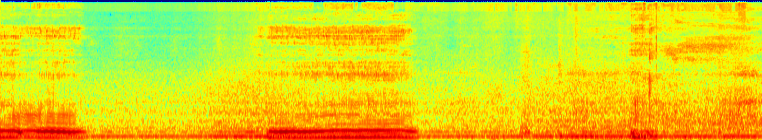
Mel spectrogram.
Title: my husband snores so loud 😂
